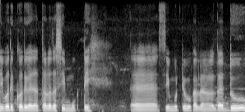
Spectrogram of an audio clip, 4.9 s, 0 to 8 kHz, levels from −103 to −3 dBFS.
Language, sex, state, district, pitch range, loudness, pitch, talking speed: Chakma, male, Tripura, Unakoti, 120-135 Hz, -17 LUFS, 125 Hz, 160 wpm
